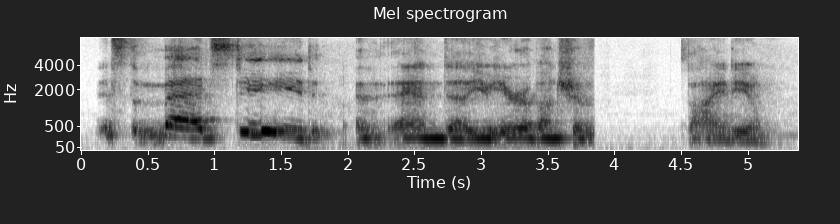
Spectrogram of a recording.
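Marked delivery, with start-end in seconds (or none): 0.2-1.9 loud, very high, drawn-out shriek. Voicing a man who stands up from the table: screaming very loudly. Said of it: "stands up from the table and screams very loudly".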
